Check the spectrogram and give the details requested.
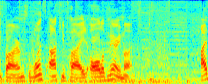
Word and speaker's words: Mariemont: Mariemont is pronounced Mariemont and was named after Mary Emery's estate in Newport, Rhode Island.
